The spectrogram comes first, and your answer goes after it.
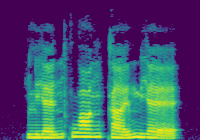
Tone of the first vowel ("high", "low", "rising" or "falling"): rising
